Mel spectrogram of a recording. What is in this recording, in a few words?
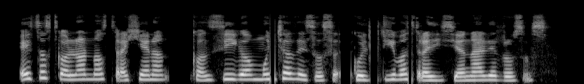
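"consigo", Spanish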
